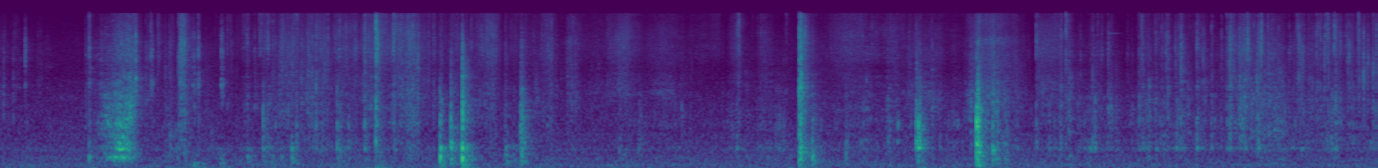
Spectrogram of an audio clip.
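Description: Plastic wrapping on a Panini Impeccable football card box crinkling and tearing as the box is opened, in several sharp crackling bursts with handling noise between them.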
